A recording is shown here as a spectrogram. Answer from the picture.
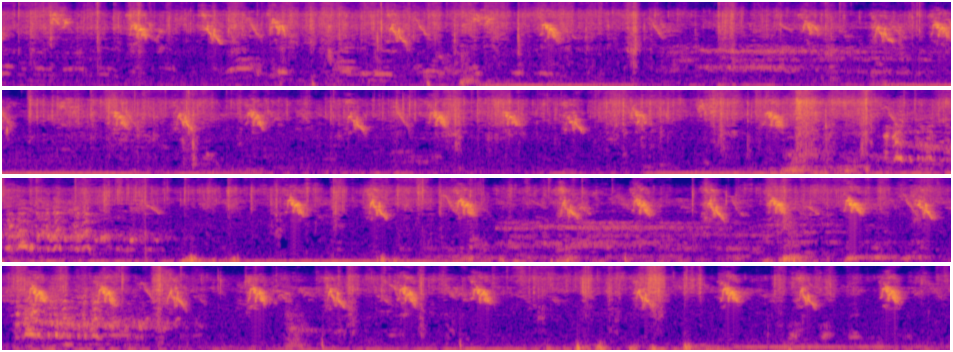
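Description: Birds chirping over and over, short high chirps about two or three a second, with a few lower calls in between.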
